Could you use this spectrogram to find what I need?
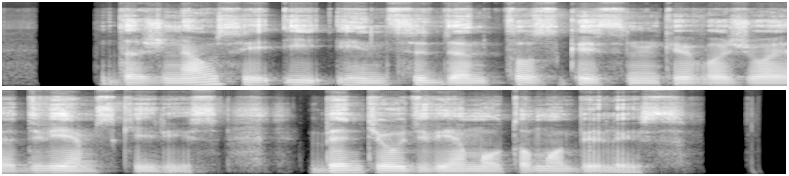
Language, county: Lithuanian, Panevėžys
